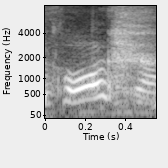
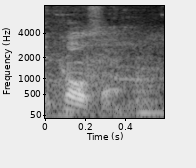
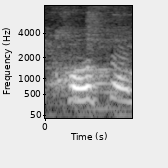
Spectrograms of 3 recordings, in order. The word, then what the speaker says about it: Xhosa: I'm Xhosa. Now say it the right way. Now say how do you say Kosa? Okay. Yeah. Ndingumxhosa, ngisuka Eastern Cape eBizana. Where's the click though?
